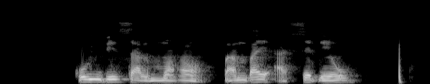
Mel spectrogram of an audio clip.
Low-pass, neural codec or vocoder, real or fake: 7.2 kHz; vocoder, 44.1 kHz, 128 mel bands every 512 samples, BigVGAN v2; fake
